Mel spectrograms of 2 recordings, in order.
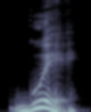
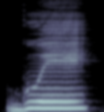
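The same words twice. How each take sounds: First: The pitch starts high and falls. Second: The pitch stays level at a high height. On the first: This is how it sounds in a general southern accent. "in a general southern accent, it may sound almost like a high falling" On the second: This is how it sounds in some other regions. "it may sound like a high flat"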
